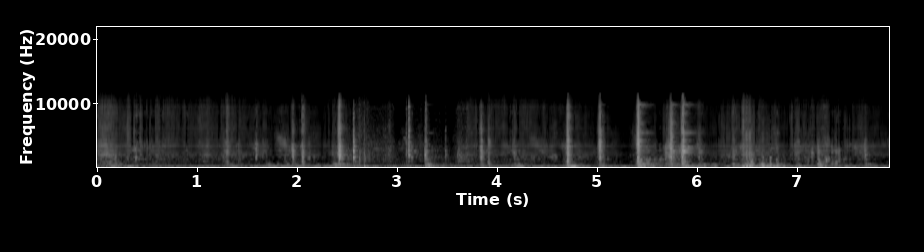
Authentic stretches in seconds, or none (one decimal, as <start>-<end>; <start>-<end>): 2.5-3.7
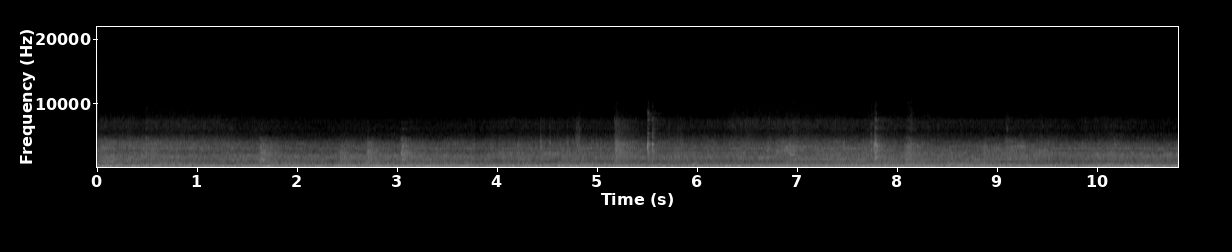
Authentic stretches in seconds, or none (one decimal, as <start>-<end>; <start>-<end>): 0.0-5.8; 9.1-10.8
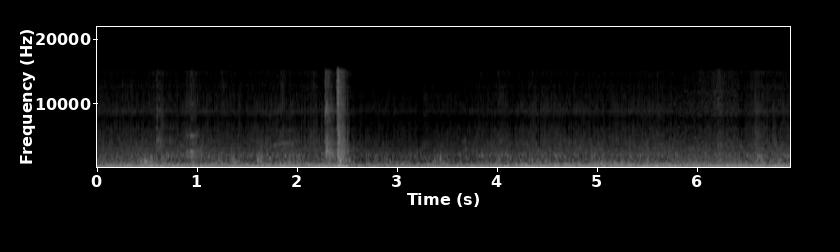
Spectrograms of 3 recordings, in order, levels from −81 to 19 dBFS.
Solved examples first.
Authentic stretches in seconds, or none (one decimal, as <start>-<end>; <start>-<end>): 5.8-6.4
